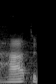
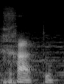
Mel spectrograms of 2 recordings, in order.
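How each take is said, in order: First: The r is the usual Portuguese r sound. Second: The r is a rasping sound from the throat. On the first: "ao invés de falar rato" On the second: "onde as pessoas dizem é, desse jeito a letra R"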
